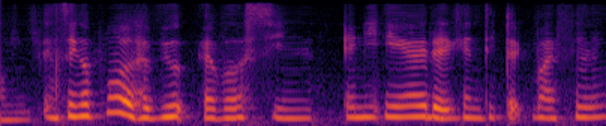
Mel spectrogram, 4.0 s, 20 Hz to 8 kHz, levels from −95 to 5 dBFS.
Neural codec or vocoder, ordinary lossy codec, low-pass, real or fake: codec, 16 kHz, 0.7 kbps, FocalCodec; none; 7.2 kHz; fake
